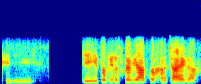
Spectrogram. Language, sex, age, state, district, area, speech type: Urdu, male, 18-30, Uttar Pradesh, Saharanpur, urban, conversation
